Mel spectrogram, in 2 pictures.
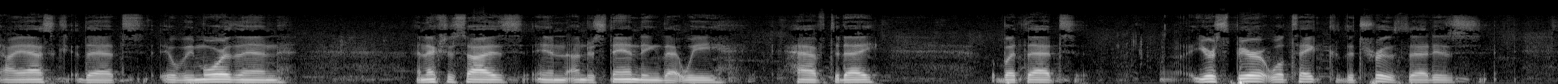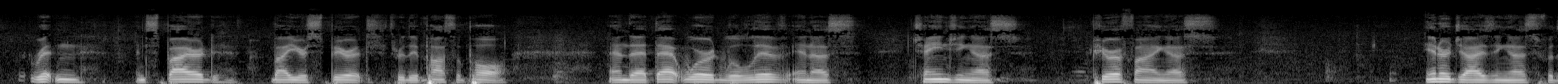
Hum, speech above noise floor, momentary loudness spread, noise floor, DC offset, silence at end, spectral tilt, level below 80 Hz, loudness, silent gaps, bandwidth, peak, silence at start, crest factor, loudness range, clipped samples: none; 30 dB; 18 LU; -48 dBFS; under 0.1%; 0 s; -6 dB/octave; -34 dBFS; -19 LUFS; none; 11.5 kHz; 0 dBFS; 0 s; 20 dB; 5 LU; under 0.1%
